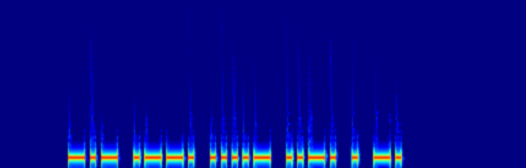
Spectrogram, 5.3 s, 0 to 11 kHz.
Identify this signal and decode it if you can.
Morse code, heard as a keyed tone, about 21 wpm, 700 Hz. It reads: KP4FEN
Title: DXCC-100 Call Signs - 6 Characters - Repeated 2x - 22wpm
